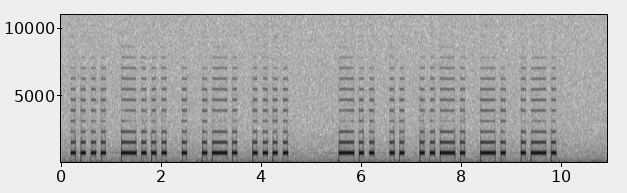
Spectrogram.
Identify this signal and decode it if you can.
Morse code, heard as a keyed tone, about 12 wpm, 780 Hz. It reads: HBERH DIFNR
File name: Taviro HA6VA B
